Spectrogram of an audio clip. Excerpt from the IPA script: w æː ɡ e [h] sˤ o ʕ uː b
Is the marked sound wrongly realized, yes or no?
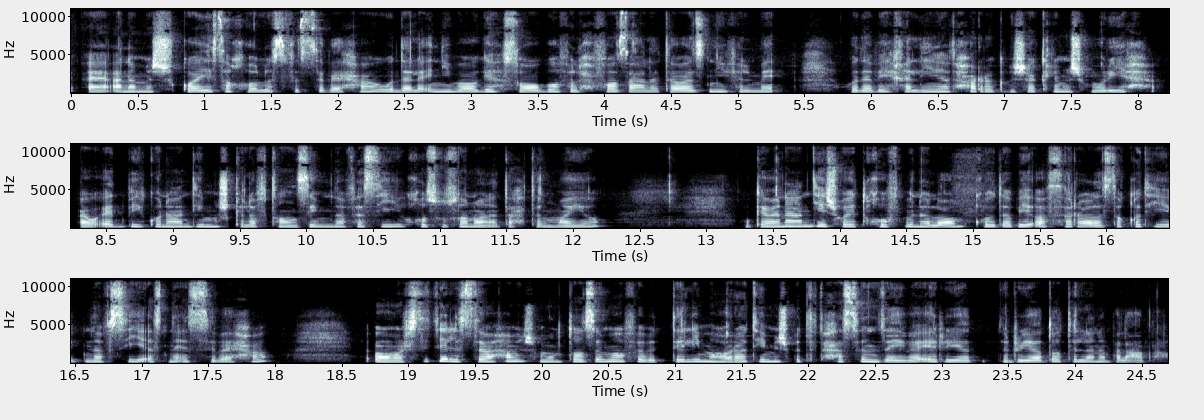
no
